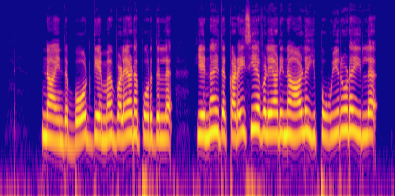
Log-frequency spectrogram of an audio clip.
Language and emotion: Tamil, fearful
